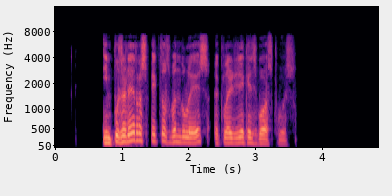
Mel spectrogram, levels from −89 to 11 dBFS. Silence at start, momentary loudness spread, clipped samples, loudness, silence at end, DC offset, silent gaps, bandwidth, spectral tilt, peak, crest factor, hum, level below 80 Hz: 0.7 s; 8 LU; under 0.1%; -16 LUFS; 1.3 s; under 0.1%; 2.33-2.37 s; 7.8 kHz; -5.5 dB/octave; -2 dBFS; 16 dB; none; -56 dBFS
